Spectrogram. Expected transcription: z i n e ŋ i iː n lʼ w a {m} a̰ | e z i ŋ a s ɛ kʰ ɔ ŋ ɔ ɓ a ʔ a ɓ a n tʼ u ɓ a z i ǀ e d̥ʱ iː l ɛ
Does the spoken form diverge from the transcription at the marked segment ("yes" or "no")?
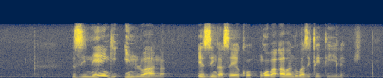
yes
